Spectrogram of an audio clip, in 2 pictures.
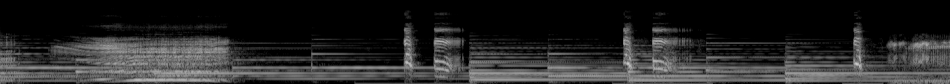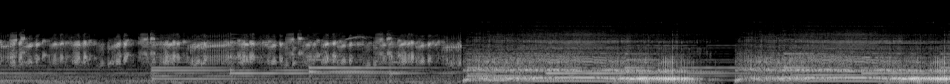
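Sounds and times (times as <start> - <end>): water buffalo lowing: 0.0 - 2.6, 10.1 - 19.0
soft background music: 0.0 - 19.0
toad trilling: 8.9 - 14.2.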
